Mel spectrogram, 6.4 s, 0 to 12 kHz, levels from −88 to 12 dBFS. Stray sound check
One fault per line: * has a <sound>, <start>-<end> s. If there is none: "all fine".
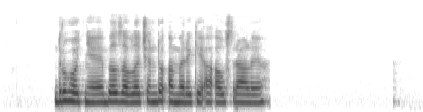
all fine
